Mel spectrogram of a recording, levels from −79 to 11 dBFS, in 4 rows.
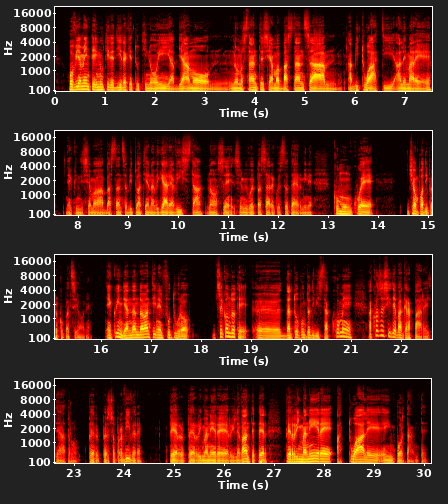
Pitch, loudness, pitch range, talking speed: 95 Hz, -18 LUFS, 90-110 Hz, 145 wpm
